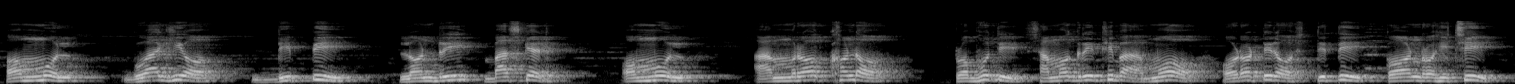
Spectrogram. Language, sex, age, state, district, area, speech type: Odia, male, 45-60, Odisha, Jajpur, rural, read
